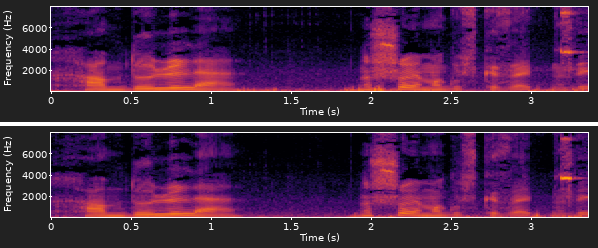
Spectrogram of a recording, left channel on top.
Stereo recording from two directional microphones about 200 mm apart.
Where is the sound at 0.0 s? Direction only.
5° right (ahead or behind).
